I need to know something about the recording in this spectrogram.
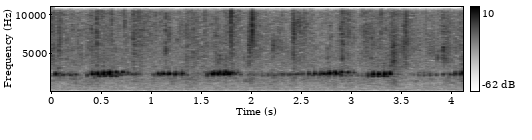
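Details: A frog calls in a quiet, rain-soaked forest with a buzzing trill that swells into louder rattling bursts roughly every half to one second. Heavy rain hiss fills the background.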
